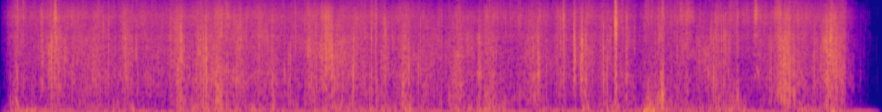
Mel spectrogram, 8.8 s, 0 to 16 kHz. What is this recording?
plastic - bubble wrap - handling 01
squeezing and handling a wad of bubble wrap.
